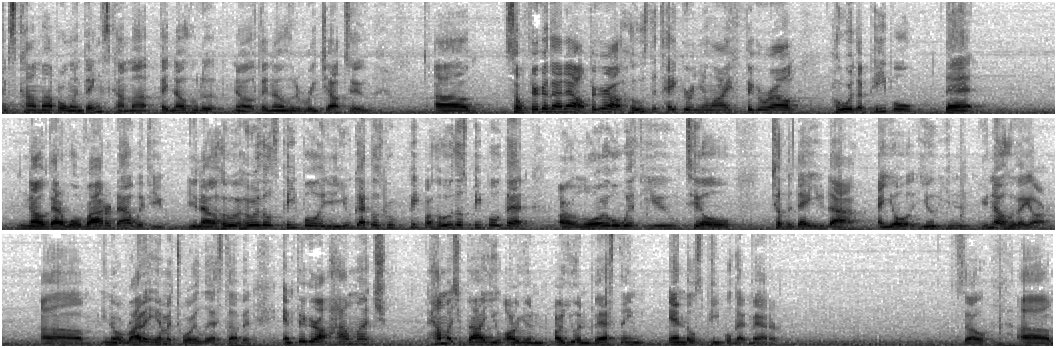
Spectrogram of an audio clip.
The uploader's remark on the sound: This episode was a previously recorded FB Live Video at the local restaurant The Breakfast Mug in Oceanside, California. Practicing some social distancing so I was the only one in there.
